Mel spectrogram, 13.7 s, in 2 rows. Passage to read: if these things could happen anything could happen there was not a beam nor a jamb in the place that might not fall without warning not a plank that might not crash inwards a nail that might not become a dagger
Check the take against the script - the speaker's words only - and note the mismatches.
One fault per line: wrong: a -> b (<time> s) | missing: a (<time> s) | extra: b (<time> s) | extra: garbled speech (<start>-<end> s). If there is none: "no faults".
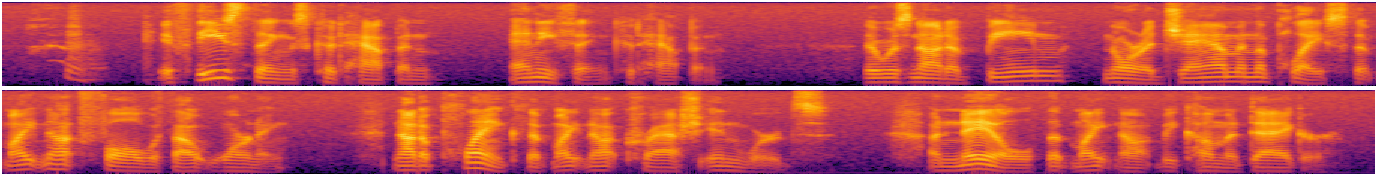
no faults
